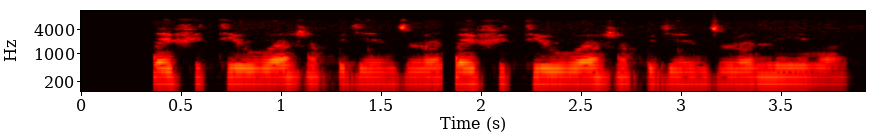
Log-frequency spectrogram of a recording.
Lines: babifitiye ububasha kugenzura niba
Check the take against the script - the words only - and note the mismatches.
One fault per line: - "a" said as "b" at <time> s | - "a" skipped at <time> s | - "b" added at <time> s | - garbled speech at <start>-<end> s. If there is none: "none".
- "babifitiye ububasha kugenzura" added at 1.8 s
